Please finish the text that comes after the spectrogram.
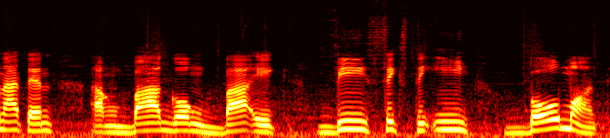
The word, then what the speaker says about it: Beaumont: At ngayon titingnan natin ang bagong baik B60 Bowont. Hindi po Buumont ha. Bowont po ang pronunciation niya.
